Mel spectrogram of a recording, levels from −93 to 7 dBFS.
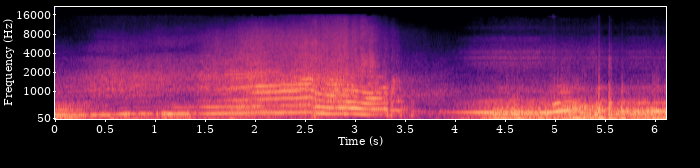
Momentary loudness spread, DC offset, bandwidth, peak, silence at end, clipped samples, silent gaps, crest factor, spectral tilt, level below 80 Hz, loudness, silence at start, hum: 10 LU; under 0.1%; 15 kHz; -2 dBFS; 0 s; under 0.1%; none; 12 dB; -6.5 dB/octave; -22 dBFS; -15 LUFS; 0 s; none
